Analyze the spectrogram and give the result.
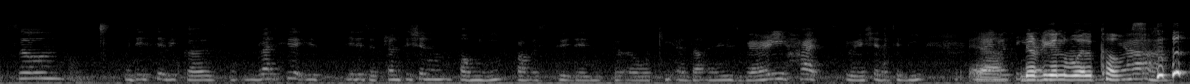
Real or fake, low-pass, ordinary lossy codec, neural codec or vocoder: fake; 7.2 kHz; none; vocoder, 44.1 kHz, 128 mel bands every 512 samples, BigVGAN v2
